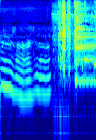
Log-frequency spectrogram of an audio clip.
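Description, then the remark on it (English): A cuckoo clock call: a sustained, wavering tonal note with rich harmonics for about a second, followed by a burst of bright, clattering chimes and ringing tones. “That's a freaking cuckoo clock, you jackball. It ain't no peacock.”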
